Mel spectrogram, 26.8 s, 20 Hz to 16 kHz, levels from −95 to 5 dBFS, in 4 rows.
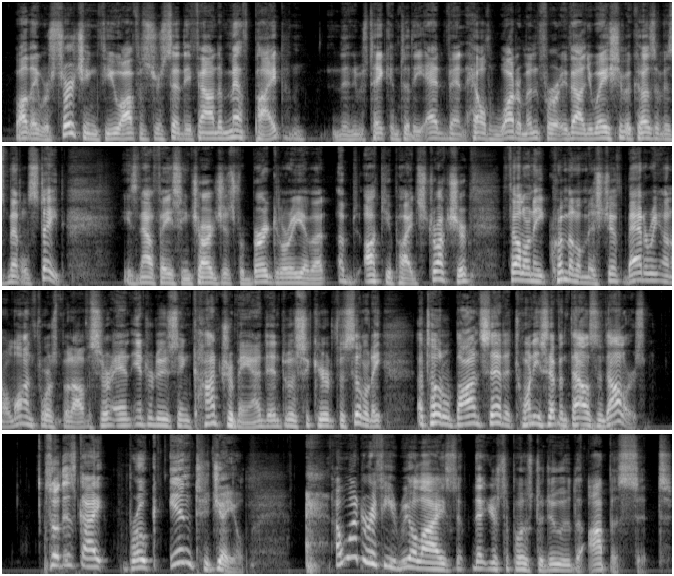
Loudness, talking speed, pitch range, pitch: -19 LUFS, 175 wpm, 125-175 Hz, 145 Hz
